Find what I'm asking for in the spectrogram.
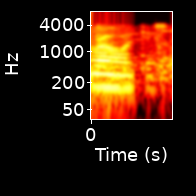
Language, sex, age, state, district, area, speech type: Tamil, male, 18-30, Tamil Nadu, Thanjavur, rural, conversation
